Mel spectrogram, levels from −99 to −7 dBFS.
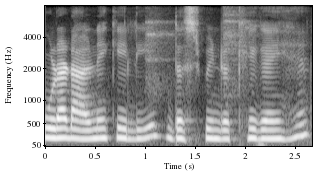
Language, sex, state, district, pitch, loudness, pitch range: Hindi, female, Haryana, Jhajjar, 195 Hz, -15 LUFS, 185-205 Hz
